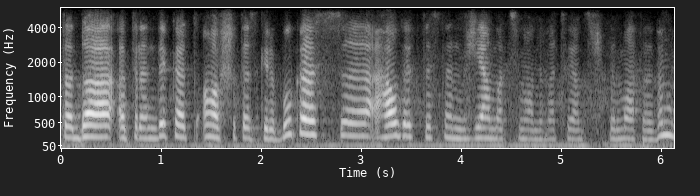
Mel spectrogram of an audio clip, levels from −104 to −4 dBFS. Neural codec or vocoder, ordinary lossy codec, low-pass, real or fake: codec, 16 kHz, 1.1 kbps, Voila-Tokenizer; Opus, 16 kbps; 5.4 kHz; fake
